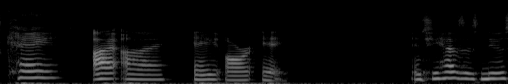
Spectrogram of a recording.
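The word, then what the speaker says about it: Kiiara: I don't know if it's like Kiara, but it's Kiiiara.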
